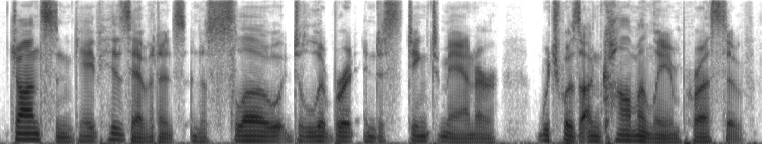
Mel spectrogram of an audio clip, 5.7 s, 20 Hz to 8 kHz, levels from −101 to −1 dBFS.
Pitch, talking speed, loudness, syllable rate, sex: 90 Hz, 155 wpm, -19 LUFS, 5.9 syllables/s, male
